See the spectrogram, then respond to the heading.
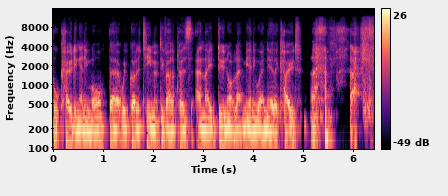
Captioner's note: laughs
